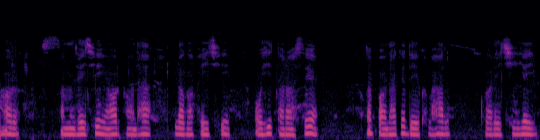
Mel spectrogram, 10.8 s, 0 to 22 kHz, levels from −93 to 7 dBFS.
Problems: low volume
